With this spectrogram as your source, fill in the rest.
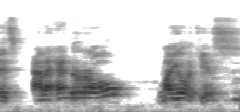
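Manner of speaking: careful, fluent Spanish pronunciation of a name. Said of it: "But on C N N".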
